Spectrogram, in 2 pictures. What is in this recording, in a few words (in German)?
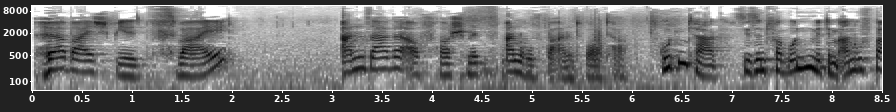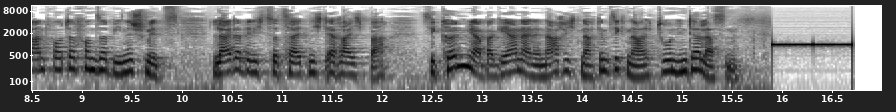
ansage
